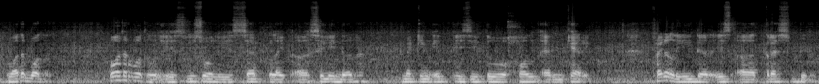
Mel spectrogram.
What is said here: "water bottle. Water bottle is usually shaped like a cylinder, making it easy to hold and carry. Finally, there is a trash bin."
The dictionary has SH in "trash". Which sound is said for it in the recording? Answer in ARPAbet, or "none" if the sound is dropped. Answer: S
